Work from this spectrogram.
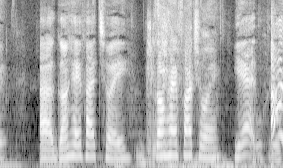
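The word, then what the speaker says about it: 恭喜發財: Gong hei fa choi.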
